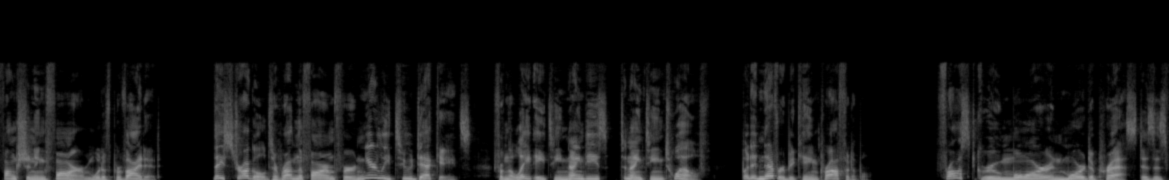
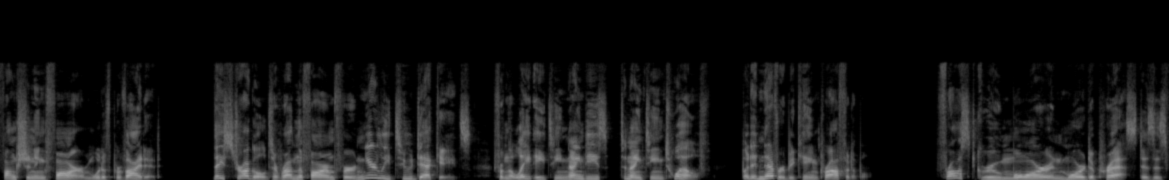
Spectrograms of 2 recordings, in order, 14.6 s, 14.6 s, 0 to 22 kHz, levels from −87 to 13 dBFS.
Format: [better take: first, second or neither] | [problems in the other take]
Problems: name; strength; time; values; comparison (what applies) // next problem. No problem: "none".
first | thin; somewhat; fading below 400 Hz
